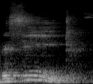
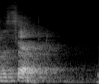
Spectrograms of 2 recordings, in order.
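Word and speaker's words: receipt: रिसीट, नॉट रिसेप्ट, रिसीट, पी is silent.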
